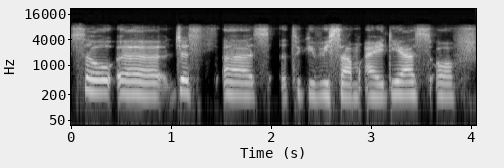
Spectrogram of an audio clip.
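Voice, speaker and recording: Very slowly and in a monotone, flat intonation, a woman speaks at a medium pitch, the sound dry and close with no echo. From Ethiopia. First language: Amharic. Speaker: workshop facilitator, PhD candidate. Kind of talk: workshop presentation. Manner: halting, many fillers and restarts.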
